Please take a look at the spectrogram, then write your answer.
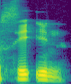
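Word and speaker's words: cin: ऐसे लिख सकते हो सी इन, और ये सी आउट। ठीक है, ऐसा आप ये हम लोग इस तरीके से इसको प्रोनाउंसिएट करते हैं, सी इन और सी आउट।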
